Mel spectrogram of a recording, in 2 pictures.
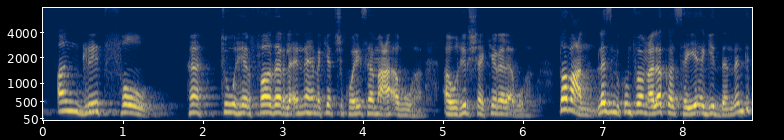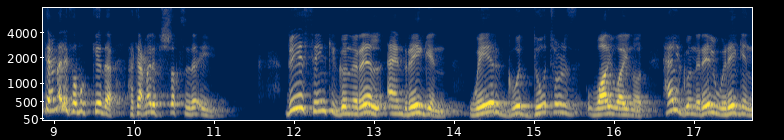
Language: Arabic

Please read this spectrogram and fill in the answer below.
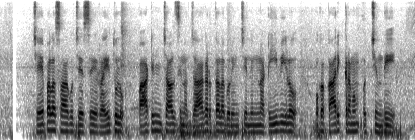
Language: Telugu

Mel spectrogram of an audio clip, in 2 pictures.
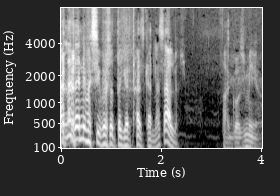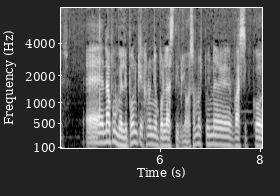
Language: Greek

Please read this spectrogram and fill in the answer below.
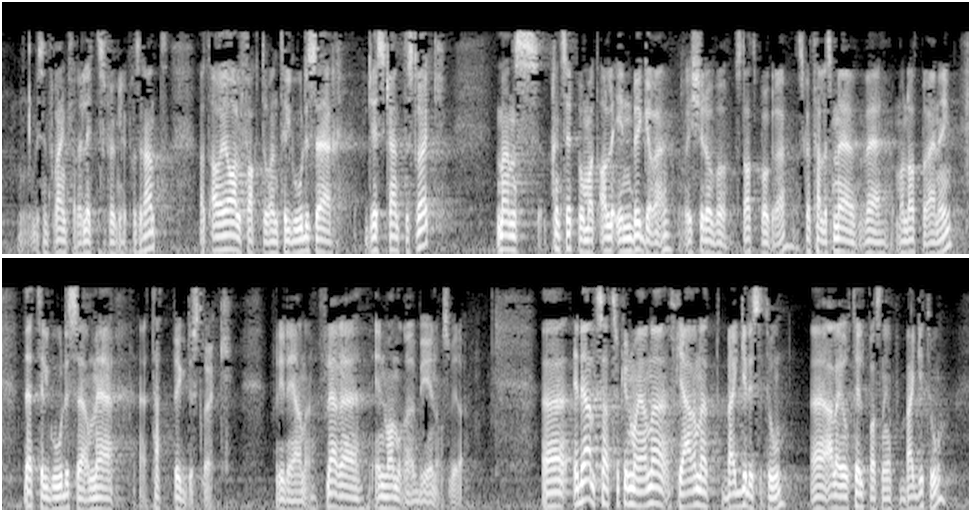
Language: Norwegian Bokmål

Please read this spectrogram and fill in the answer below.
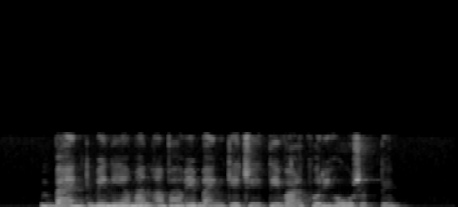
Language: Marathi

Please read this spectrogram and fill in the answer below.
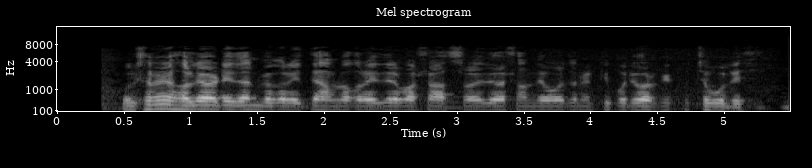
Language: Bangla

